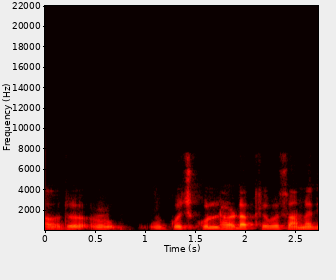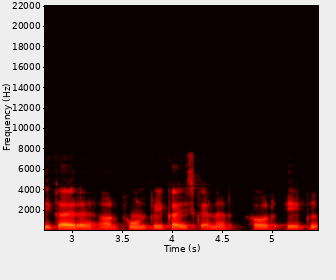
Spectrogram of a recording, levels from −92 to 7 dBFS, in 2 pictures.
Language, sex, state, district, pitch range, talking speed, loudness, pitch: Hindi, male, Bihar, Begusarai, 110-130 Hz, 200 wpm, -44 LUFS, 115 Hz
